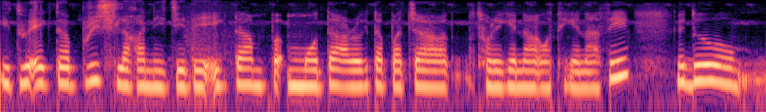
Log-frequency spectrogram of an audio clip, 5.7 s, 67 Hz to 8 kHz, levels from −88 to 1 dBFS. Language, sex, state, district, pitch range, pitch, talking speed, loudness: Nagamese, female, Nagaland, Dimapur, 195-235 Hz, 205 Hz, 165 wpm, -14 LUFS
